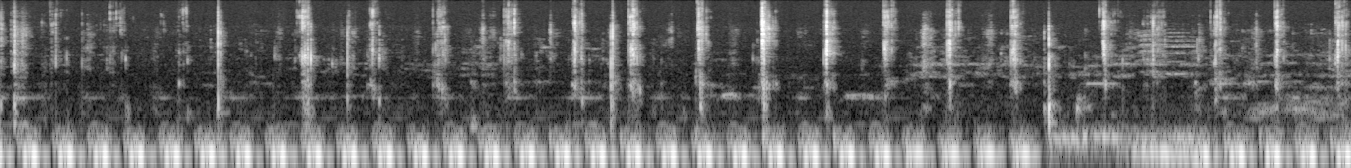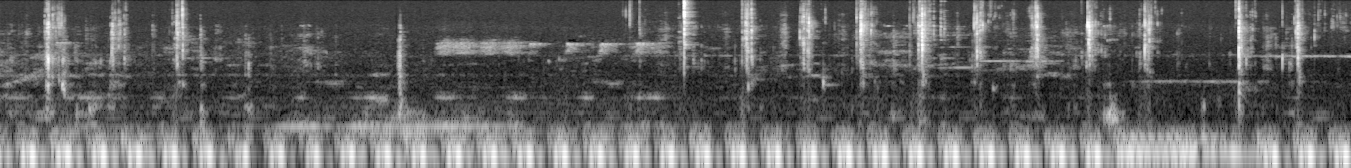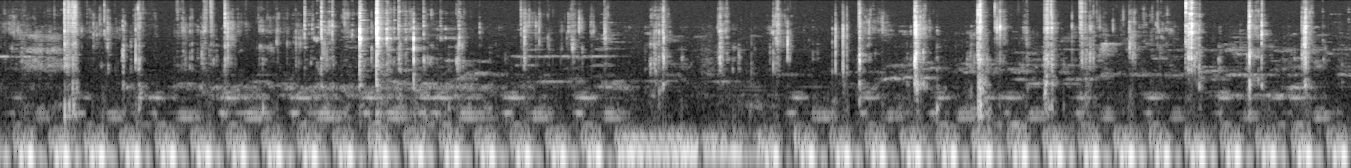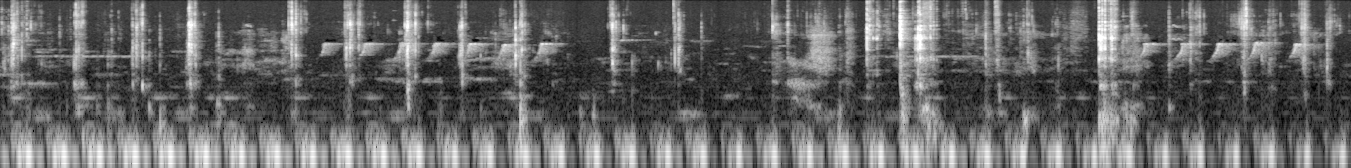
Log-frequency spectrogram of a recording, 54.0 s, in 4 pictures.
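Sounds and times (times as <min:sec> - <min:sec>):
crunchy chewing: 0:00.0 - 0:54.0
fork clicking on plate: 0:48.3 - 0:50.6, 0:51.5 - 0:52.0.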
